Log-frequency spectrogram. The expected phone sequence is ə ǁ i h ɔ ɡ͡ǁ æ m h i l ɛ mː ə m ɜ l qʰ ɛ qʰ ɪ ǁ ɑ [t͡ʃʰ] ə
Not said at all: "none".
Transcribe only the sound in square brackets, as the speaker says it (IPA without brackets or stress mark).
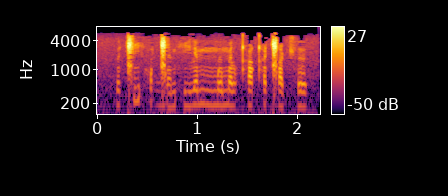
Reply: t͡ʃʰ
